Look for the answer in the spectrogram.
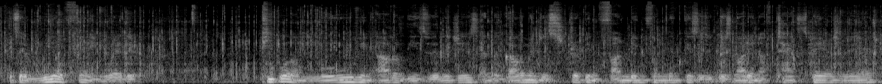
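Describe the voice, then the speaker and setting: Casting: man, low-pitched, ASMR rambler, explanatory and opinionated, repeats himself for emphasis, noticeable background noise. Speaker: host of a rambling ASMR channel.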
